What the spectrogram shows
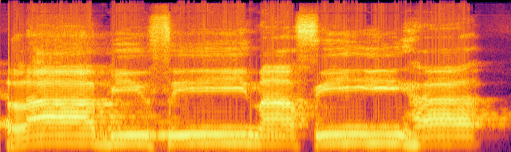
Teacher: Labitina fi panjang dua harakat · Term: mad asli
